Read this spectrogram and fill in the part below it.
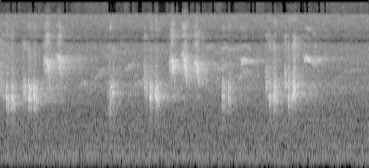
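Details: In reed beds at Kitamoto Nature Observation Park in early summer, an Oriental Reed Warbler sings its loud 'gyogyoshi, gyogyoshi' song. Gritty chattering bursts repeat about every half second to second, with a thin high note near the end and faint low background hum.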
